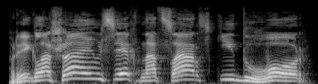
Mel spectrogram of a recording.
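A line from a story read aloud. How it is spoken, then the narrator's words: Loud shout. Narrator (Russian): громко прокричал горох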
